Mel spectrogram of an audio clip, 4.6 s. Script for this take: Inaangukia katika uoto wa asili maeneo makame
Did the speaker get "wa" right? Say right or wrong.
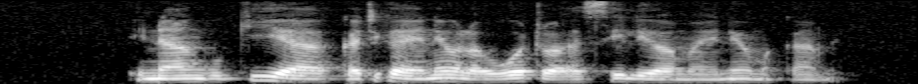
right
